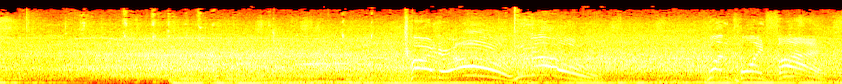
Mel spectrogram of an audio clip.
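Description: Basketball arena crowd noise during a tied game's final seconds, swelling with a deep rumble about two seconds in, while sneakers squeak sharply on the hardwood court in a flurry around four to six seconds in and again near the end.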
